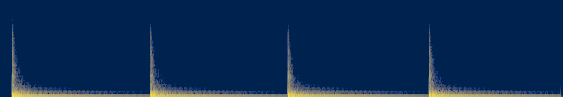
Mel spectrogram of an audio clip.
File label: BASS Soft Felt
